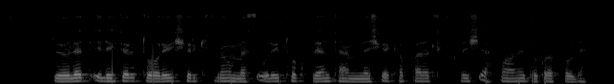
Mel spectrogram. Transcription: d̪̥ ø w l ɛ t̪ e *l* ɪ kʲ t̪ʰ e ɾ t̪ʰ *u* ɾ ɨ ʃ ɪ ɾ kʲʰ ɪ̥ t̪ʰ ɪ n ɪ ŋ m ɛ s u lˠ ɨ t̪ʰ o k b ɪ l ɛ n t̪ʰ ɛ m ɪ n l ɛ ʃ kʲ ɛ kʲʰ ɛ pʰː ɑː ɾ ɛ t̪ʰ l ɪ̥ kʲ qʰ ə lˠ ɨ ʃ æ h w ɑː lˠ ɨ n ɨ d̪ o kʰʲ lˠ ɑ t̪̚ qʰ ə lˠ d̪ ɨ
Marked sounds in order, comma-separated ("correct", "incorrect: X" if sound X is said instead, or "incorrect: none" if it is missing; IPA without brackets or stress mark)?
correct, incorrect: o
